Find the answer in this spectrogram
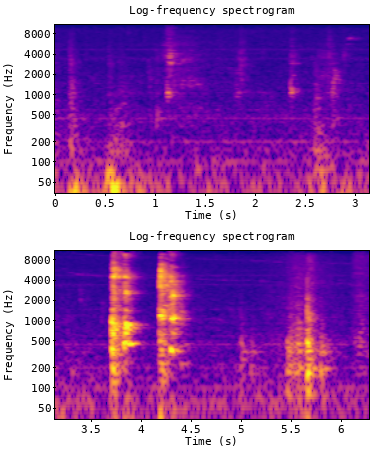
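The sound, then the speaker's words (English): A child coughing: two sharp, loud coughs in quick succession midway, then a softer cough, with quiet background otherwise. “You're coughing.”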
